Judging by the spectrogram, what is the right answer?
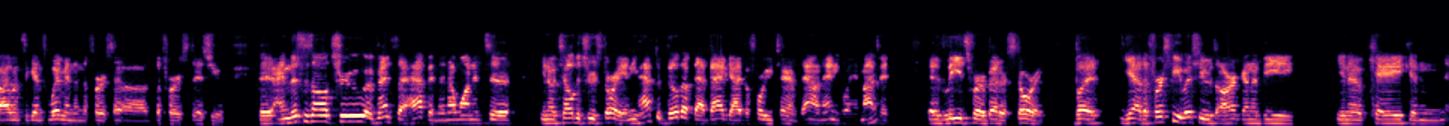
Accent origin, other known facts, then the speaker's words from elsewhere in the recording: United States; I am from America and I speak English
